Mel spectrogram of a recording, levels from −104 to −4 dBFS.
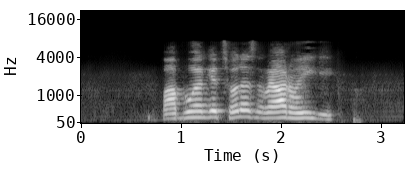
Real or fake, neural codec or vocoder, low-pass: fake; codec, 16 kHz, 1 kbps, X-Codec, WavLM features, trained on Multilingual LibriSpeech; 7.2 kHz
